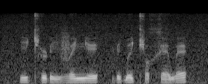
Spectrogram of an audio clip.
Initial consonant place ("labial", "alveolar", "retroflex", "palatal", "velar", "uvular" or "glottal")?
palatal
